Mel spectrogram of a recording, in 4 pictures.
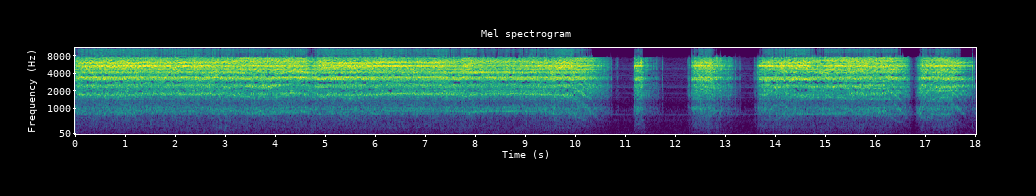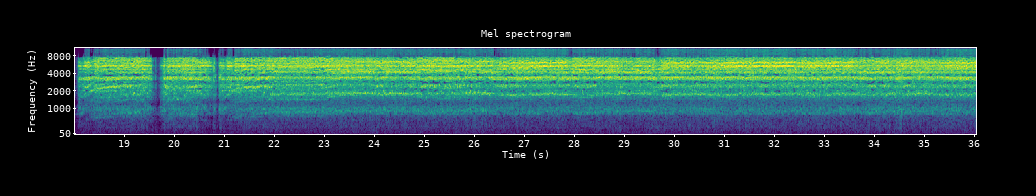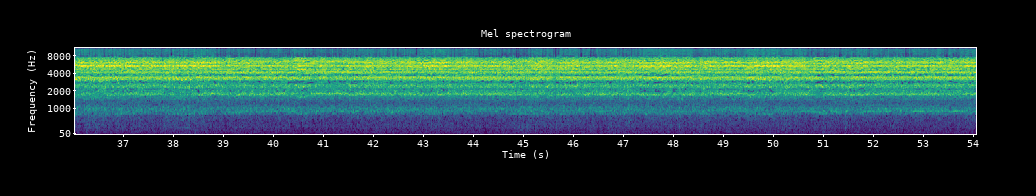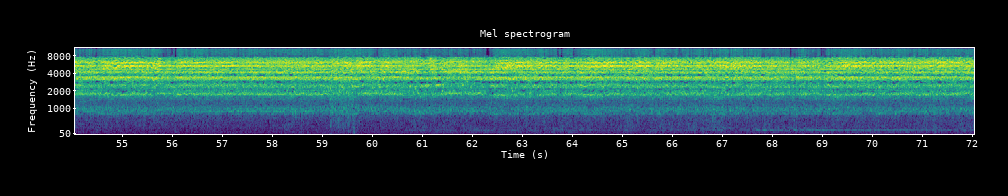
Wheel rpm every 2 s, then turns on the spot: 220, 230, 220, 230, 220, 30, 40, 180, 120, 140, 130, 220, 220, 220, 230, 220, 230, 220, 220, 230, 230, 230, 230, 230, 230, 230, 230, 230, 230, 240, 230, 230, 230, 230, 230, 230.
none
